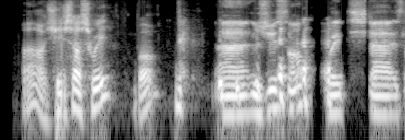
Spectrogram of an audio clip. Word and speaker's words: Jusant: So I've been playing Jusant. Oh, she's so sweet. What? Jusant, which is like the rising tide or something in French, something like that.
